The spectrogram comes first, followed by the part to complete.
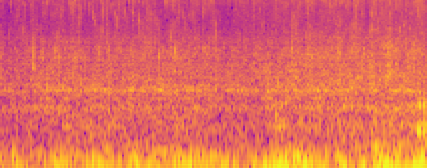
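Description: Chicken thighs sizzling and bubbling in a honey jerk sauce in a frying pan, a steady hiss as the sauce reduces and thickens.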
